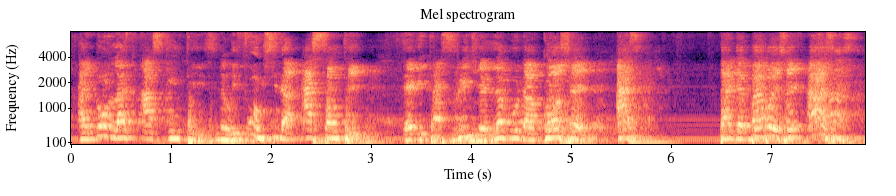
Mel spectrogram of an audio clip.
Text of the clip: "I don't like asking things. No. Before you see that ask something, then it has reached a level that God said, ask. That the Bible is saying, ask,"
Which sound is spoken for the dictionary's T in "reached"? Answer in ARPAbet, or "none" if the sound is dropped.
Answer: none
